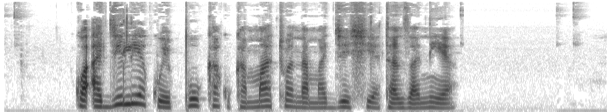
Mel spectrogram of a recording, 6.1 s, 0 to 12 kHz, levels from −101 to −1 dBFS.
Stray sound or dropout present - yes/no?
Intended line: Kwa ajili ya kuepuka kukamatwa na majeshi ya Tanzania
no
